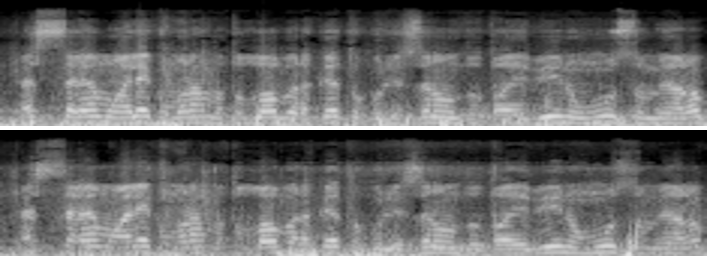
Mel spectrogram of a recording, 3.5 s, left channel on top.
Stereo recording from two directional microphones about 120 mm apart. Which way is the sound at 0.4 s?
45° left (ahead or behind).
